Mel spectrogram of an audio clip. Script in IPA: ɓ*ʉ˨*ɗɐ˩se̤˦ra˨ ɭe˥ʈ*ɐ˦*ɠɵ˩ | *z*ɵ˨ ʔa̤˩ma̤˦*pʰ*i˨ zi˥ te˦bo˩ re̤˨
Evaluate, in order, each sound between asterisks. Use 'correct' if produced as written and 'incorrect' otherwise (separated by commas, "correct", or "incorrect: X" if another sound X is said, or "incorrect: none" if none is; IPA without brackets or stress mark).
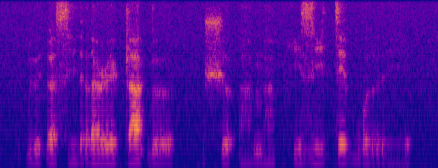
correct, incorrect: a˦, incorrect: ʃ, correct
